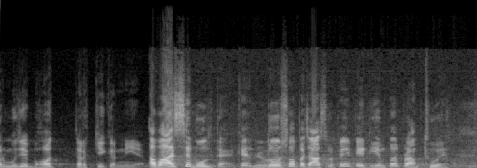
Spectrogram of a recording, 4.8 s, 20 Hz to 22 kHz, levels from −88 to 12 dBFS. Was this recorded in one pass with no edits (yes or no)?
no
